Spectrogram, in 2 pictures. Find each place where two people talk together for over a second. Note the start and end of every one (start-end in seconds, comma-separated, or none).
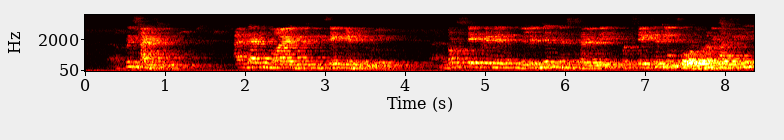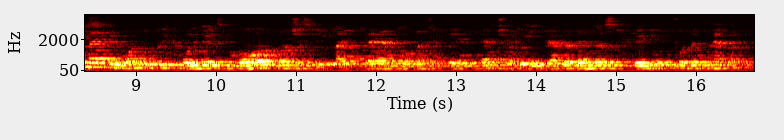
7.1-8.5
